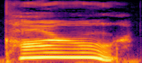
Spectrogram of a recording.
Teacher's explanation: In British English, they often drop the R at the end of words, but in American English, we pronounce it strongly. Car. This affects how words link.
